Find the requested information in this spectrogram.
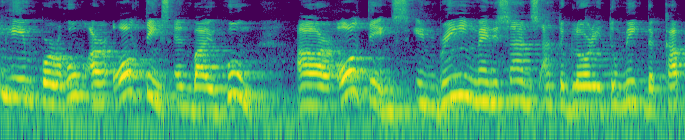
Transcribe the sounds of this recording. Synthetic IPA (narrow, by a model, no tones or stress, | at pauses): ŋhɪ̃mfɔɹhũmaɹʔɔlt̪ɪ̃ŋsɛ̃nd̪̚bajhũm | ʔaɹʔɔlt̪ɪ̃ŋsɪ̃nbɹɪ̃ŋɪ̃ŋmɛnisãnsãnt̪uɡloɹit̪ʊmek̚d̪ɐkap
